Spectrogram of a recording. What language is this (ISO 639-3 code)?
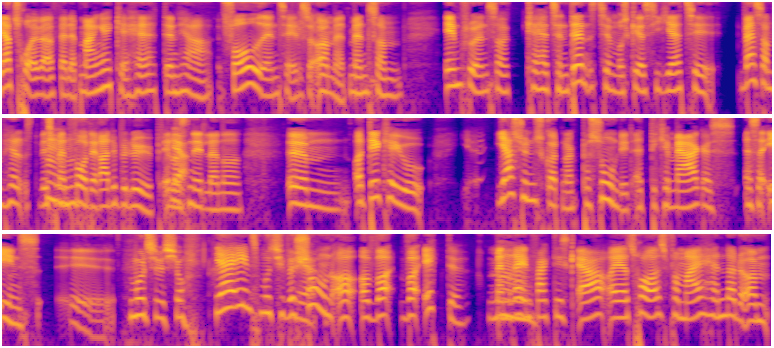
dan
